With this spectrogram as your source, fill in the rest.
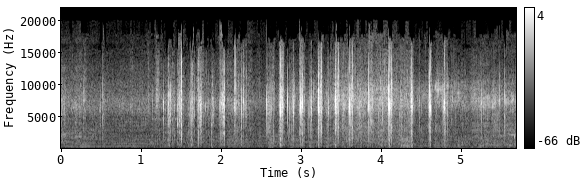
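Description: Bees buzz close by at a top-bar hive, their drone rising and falling in short bursts with light crackles and taps, no voices.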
